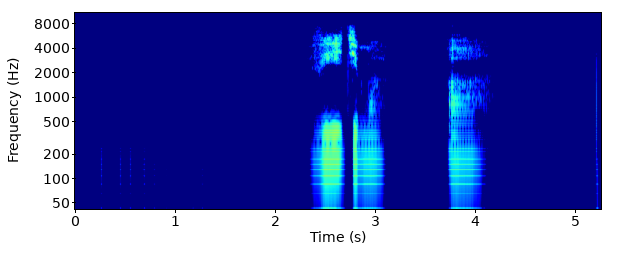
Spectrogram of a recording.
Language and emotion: Russian, neutral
